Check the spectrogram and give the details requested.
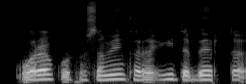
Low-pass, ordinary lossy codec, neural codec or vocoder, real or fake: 19.8 kHz; Opus, 24 kbps; vocoder, 44.1 kHz, 128 mel bands, Pupu-Vocoder; fake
